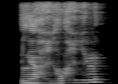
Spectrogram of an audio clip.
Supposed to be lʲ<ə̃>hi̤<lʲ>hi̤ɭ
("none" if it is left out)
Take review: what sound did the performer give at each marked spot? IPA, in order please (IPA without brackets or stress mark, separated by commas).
ã, lˠ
